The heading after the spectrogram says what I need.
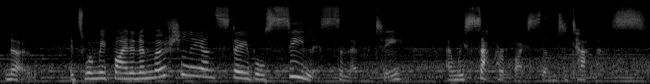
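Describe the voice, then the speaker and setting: A woman's voice: high-pitched, big pitch swings, normal speed, music in the background. A woman acting an imperious, menacing cult leader with a formal, theatrical manner in a comedy. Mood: coolly menacing. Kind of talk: scripted audio comedy acting.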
